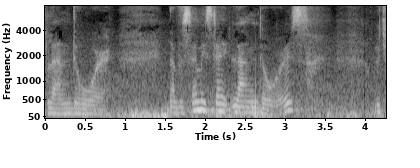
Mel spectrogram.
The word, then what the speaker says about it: landau: Here we have the semi-state landau, it says there, but it's actually pronounced landor.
